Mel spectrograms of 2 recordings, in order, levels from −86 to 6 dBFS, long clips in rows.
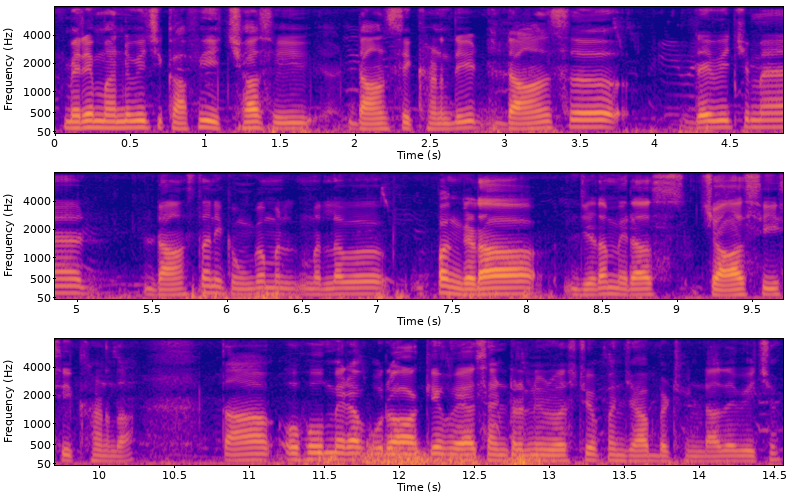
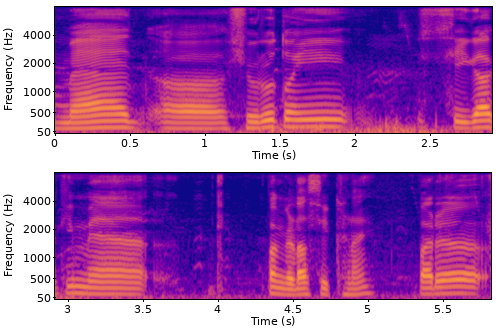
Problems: background sounds at intervals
